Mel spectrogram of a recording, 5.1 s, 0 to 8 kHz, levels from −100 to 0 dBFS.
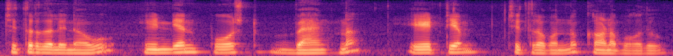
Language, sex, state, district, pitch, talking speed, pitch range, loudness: Kannada, male, Karnataka, Bangalore, 125 Hz, 105 wpm, 115-145 Hz, -19 LUFS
